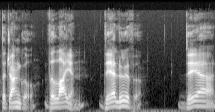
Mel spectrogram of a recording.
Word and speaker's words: Löwe: As you can see, this O letter with the 2 dots on top is pronounced Ö. Ö. You can find more about that in our video on the Umlaute, Ä, Ö and Ü. So for now, it's just important that the animal is pronounced Löwe. Up next, we have the snake, die Schlange.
